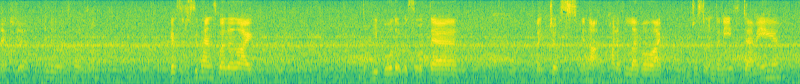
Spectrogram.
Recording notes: Headed over to Belgium to watch the CAPS Urban Cross X2O Trofee in Kortrijk. I forgot the muff for the microphone (sorry about the wind!!).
